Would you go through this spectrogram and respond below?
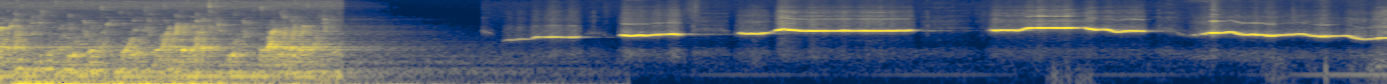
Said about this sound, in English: please stop. Stop what? The whistling. Oh, sorry.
